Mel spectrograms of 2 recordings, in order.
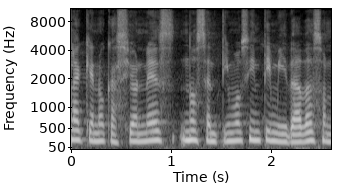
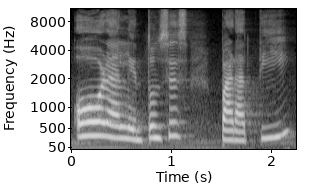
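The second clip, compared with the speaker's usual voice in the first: higher, louder dawning "oh, I see"; mock realization; 5 semitones higher, 5 dB louder, slower than usual. Therapist voices a realization to a client, mildly amazed. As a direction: exclaim it as a sudden insight, then slow down.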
